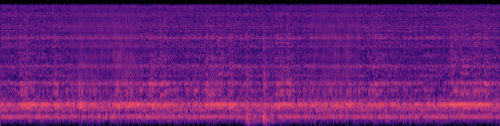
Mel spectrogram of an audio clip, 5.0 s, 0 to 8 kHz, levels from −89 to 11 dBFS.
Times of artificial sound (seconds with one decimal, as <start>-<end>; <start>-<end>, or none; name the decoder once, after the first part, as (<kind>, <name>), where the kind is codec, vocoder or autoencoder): 0.7-1.4 (vocoder, Vocos); 3.1-3.6

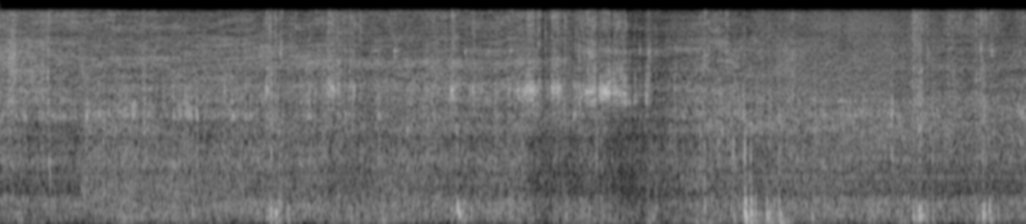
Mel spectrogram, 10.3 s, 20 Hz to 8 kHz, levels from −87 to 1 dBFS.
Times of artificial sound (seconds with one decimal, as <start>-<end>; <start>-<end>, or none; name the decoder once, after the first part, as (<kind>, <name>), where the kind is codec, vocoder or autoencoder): 7.6-9.4 (codec, DAC)

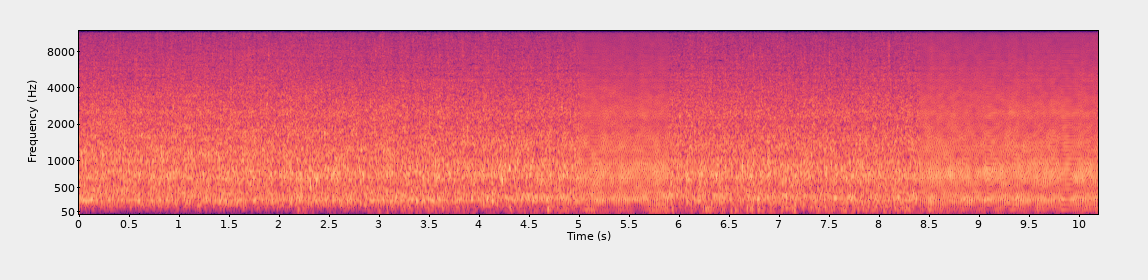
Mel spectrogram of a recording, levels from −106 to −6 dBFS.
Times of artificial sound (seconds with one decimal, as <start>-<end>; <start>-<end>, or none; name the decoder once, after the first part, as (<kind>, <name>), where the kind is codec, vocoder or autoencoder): 5.0-5.9 (vocoder, Vocos); 8.4-10.2

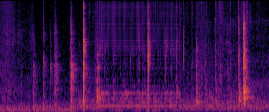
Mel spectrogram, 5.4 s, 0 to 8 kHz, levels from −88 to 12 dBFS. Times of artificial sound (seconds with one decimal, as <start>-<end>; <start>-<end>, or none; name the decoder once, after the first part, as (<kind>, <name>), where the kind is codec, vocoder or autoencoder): 2.0-3.6 (vocoder, BigVGAN v2)

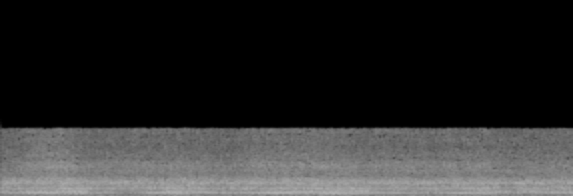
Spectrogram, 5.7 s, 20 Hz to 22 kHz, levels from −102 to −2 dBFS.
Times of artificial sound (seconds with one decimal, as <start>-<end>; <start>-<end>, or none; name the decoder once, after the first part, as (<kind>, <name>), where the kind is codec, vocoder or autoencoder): 1.0-1.5 (vocoder, Vocos); 3.2-3.9

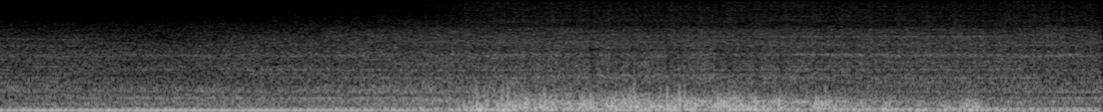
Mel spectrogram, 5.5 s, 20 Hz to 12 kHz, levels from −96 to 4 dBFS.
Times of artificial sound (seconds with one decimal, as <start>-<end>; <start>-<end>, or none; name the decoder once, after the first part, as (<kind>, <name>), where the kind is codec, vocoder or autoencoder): 3.3-5.0 (vocoder, Vocos)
